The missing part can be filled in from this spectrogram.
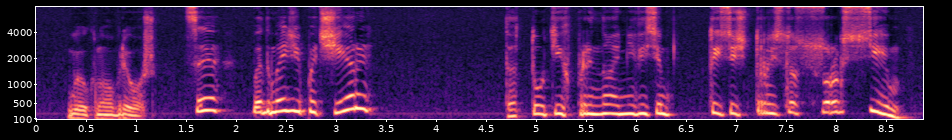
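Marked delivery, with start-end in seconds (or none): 4.7-8.7 groaning, much higher and slower. Fenek, gathered over the map with his companions, groaning. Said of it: "простогнав Фенек".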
